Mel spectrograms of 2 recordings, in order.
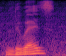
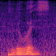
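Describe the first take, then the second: First: The name ends with a buzzing 'ez' sound. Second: The name ends like the word Lewis. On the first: The speaker calls it wrong. "I have a feeling I'm butchering the other one" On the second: The speaker calls it right. "I'll stick with Lewis. That one's easy"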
